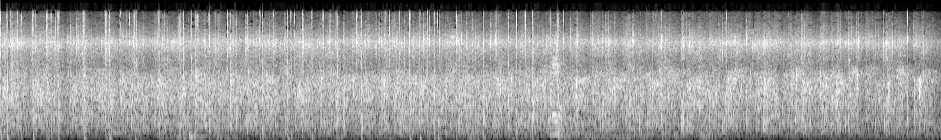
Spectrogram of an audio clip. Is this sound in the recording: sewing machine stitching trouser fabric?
no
